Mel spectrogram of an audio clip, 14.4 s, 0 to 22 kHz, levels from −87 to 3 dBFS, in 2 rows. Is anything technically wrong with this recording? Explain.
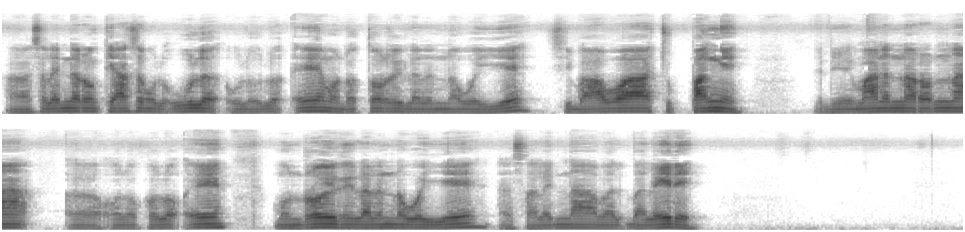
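Yes. Throughout, the speech carries Vorbis compression damage, likely from low-bitrate encoding, around 34 kbps. Nothing is present above 14.2 kHz, and the coarsely quantised treble turns fine detail into grainy hiss with roughened tones. That noisy replacement of detail, rather than a clean dull roll-off, separates it from simple low-pass filtering.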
